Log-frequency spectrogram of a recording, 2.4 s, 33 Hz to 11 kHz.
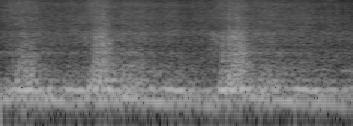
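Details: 1970 Chevrolet El Camino SS, 454 four-barrel V8, just started: big V8 rumbles steadily with three clean throttle blips, each rising and falling smoothly, no misses or knocks; sounds great, normal running.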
